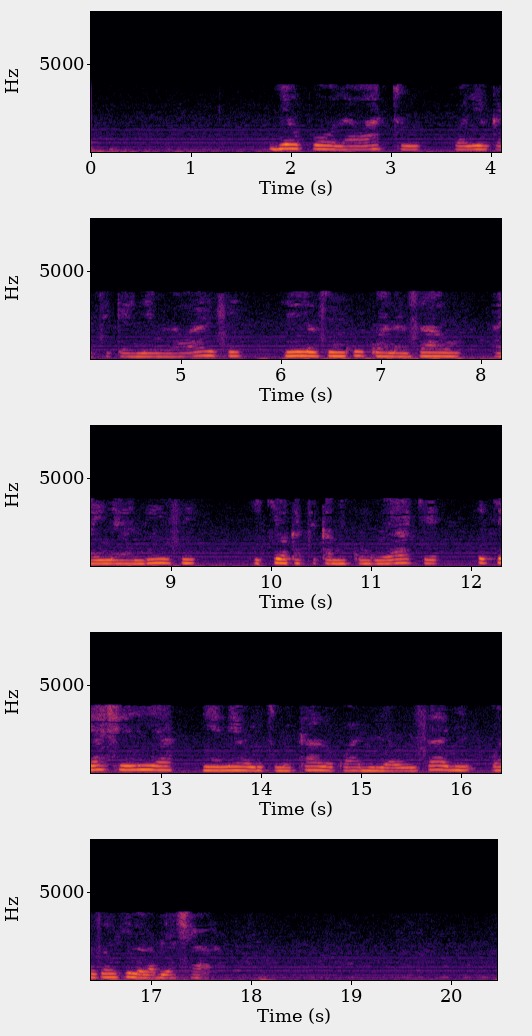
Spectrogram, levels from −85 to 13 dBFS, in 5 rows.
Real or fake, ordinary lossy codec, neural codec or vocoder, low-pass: real; AAC, 16 kbps; none; 7.2 kHz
